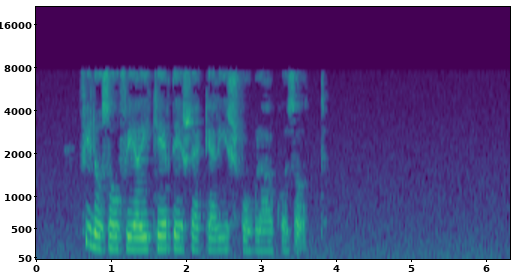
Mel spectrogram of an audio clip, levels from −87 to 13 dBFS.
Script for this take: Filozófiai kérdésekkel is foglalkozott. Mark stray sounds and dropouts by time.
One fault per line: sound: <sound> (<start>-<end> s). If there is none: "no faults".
no faults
